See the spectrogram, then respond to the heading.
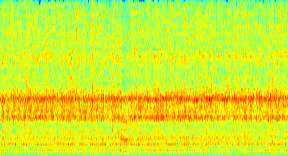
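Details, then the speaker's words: Proton Persona with the Campro engine at idle, belt cover off: loud, coarse rumble with a faint whirr, vibration strongest at the alternator, checked with a long screwdriver on each pulley; rough alternator bearing. "Jadi sekarang ni dia punya gegaran tu kuat dekat alternator ah."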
